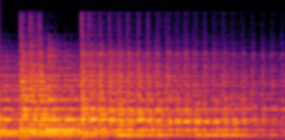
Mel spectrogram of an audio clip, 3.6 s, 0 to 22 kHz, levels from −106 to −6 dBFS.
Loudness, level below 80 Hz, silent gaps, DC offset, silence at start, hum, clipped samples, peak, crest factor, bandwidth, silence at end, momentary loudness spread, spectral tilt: -24 LUFS; -58 dBFS; none; under 0.1%; 0 s; none; under 0.1%; -10 dBFS; 16 dB; 15.5 kHz; 0 s; 11 LU; -7 dB/octave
